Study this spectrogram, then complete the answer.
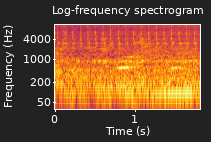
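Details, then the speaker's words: Tesla Chargers 2.5A12 EX pulse charger reviving a 7+ year-old 12 V Datsun starter battery drained to about 2 volts: quiet, rapid, even ticking as capacitor pulses discharge into the battery; working normally. "can hear that name clicking that's how fast the capacitor is discharging"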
